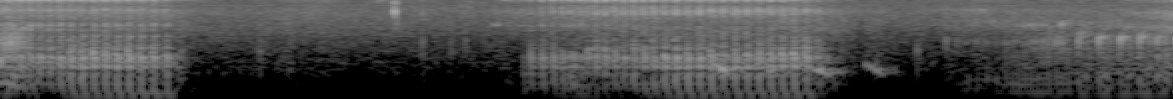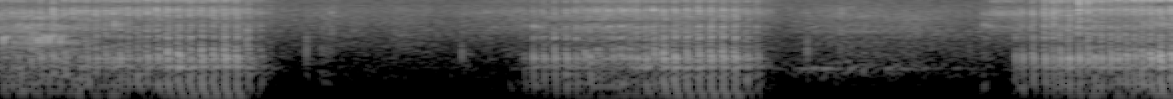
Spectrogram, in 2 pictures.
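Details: Two sleeping bulldogs snoring: loud rattling snores alternating with quiet pauses, about four breaths in nine seconds; noisy snoring.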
